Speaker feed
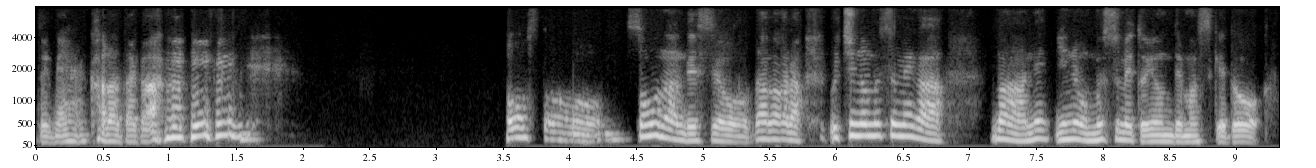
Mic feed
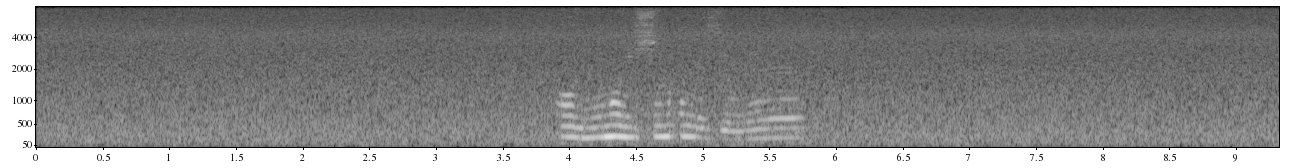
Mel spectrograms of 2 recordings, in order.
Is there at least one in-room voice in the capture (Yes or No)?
Yes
